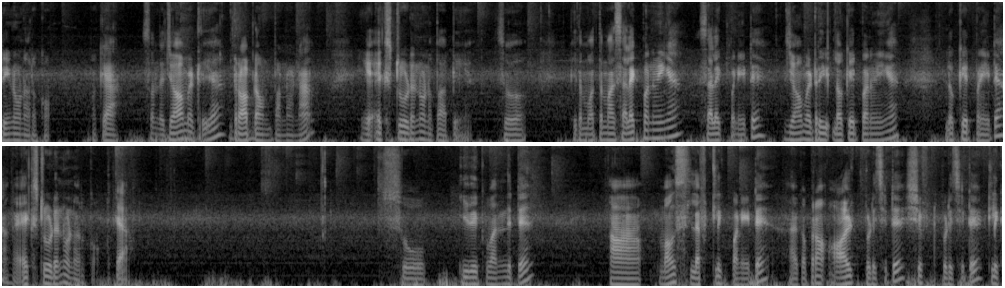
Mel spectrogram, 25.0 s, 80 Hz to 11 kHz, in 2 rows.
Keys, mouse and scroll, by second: 2.7-5.8 drag, 6.7 click, 9.7-13.5 drag, 15.9-16.7 scroll down 2, 16.7-17.5 scroll down 1, 17.5-17.8 scroll down 1, 21.5-25.0 drag.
